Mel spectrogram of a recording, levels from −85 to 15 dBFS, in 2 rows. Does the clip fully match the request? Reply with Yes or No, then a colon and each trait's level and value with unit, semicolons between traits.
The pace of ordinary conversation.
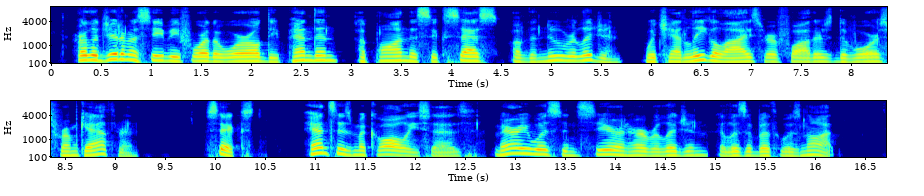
No: slow, 120 wpm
